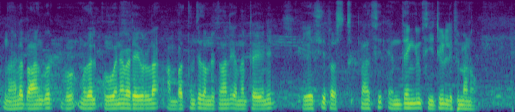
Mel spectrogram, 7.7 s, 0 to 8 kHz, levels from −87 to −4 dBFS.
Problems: background sounds at intervals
